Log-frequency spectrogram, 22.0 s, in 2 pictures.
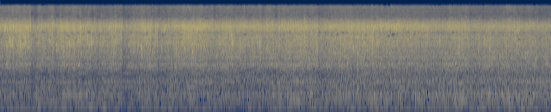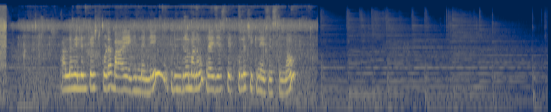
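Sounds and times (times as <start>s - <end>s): paste sizzling in hot oil: 0.0s - 17.4s.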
